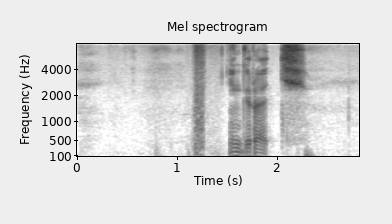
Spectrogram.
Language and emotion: Russian, neutral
